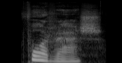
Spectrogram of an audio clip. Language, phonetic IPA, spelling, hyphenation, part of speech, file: Hungarian, [ˈforːaːʃ], forrás, for‧rás, noun, Hu-forrás.ogg
- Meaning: 1. verbal noun of forr: boiling (the process of changing the state of a substance from liquid to gas by heating it to its boiling point) 2. spring, source (place where water emerges from the ground)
